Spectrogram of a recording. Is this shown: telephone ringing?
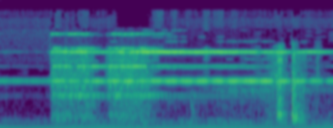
yes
